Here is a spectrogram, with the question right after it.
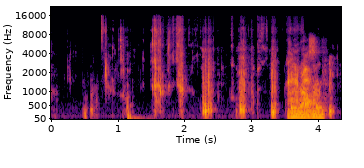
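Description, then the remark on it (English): Crunchy chewing right up against the microphone: a string of irregular, wet crackling bites and mashing sounds, ending in a longer, denser burst of loud munching. “I'm a chew in Dan's ear.”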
